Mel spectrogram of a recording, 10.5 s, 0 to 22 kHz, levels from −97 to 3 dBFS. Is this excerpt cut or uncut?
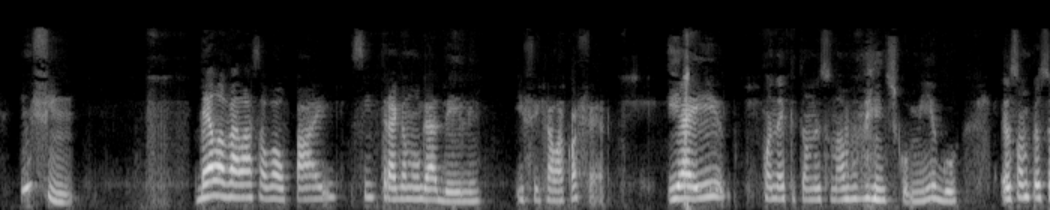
uncut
